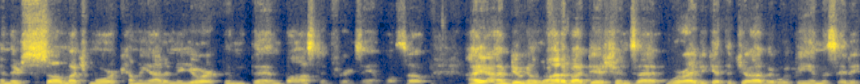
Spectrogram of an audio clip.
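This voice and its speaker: In a dark, mellow tone, a man speaks with a fairly low pitch, somewhat breathy, with monotone, flat intonation and big swings in loudness. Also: fairly quick pace. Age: 60s. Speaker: actor, former acting student. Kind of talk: casual chat.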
